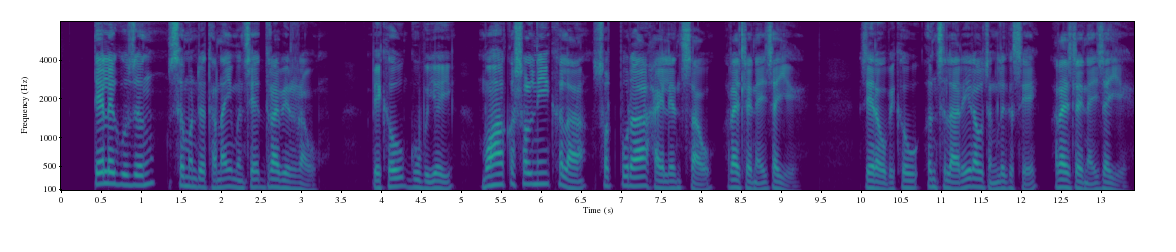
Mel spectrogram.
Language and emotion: Bodo, neutral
